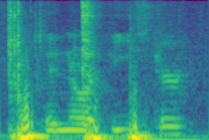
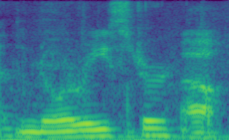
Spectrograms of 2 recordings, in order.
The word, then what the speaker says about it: nor'easter: show say not even what do you say northeaster yeah I believe it's pronounced nor'easter okay that's a real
